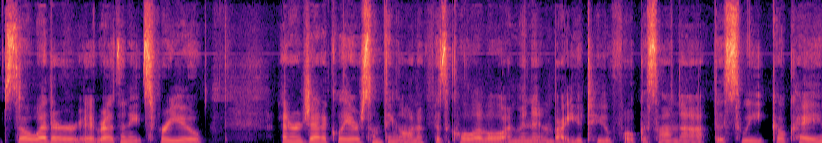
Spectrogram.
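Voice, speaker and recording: A woman giving a casual guided self-help talk as a coach, informal and tentative as she searches for words, with a creaky voice. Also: lowish voice, darkish tone, no room sound. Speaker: wellness coach and host.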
